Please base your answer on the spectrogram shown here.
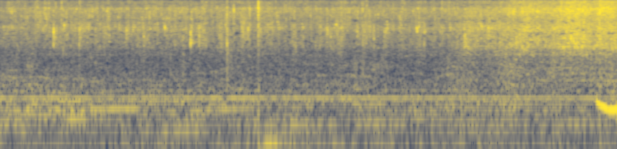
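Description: Spices and chili powder sizzle in hot oil in a pan, an unbroken hissing crackle that holds steady and swells a little louder near the end, with no voices over it.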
